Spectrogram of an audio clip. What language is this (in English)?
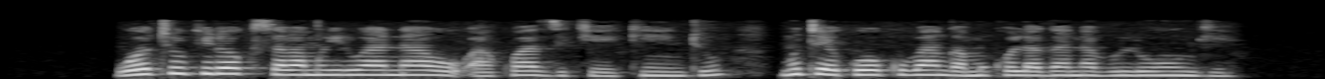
Ganda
